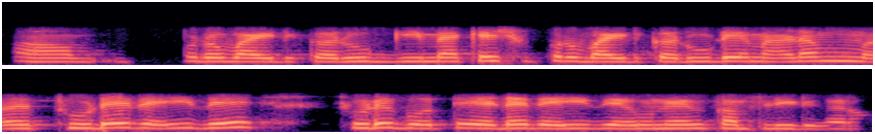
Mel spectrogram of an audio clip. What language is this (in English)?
Dogri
